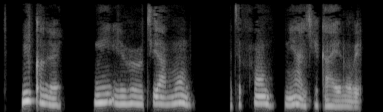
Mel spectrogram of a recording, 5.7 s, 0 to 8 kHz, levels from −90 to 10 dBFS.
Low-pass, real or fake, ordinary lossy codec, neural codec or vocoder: 7.2 kHz; fake; MP3, 32 kbps; codec, 16 kHz, 1 kbps, X-Codec, HuBERT features, trained on balanced general audio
